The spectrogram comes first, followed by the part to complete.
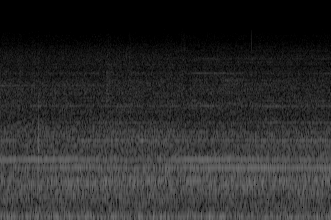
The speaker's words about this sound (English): That was my heater. I had to turn that off.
